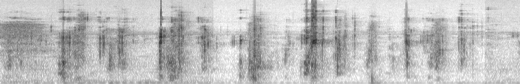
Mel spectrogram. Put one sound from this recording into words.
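A young woman chews noodles wetly close to a microphone.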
